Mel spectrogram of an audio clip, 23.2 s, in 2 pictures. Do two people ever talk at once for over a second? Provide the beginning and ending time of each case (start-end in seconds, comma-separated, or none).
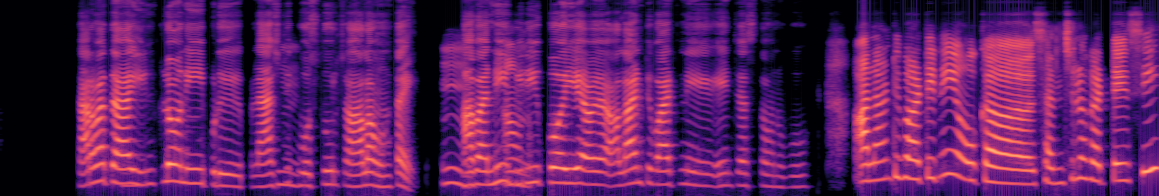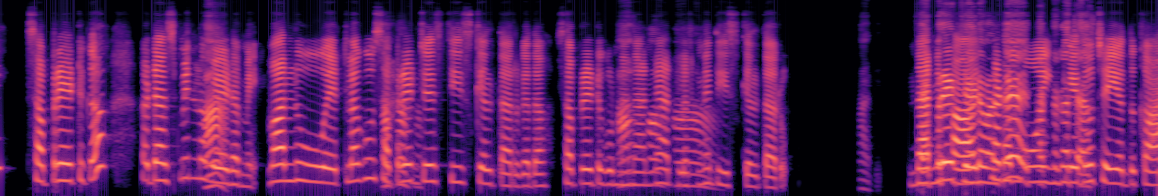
20.8-22.6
